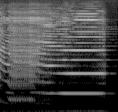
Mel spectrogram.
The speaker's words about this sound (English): Okay, let me hear the air horn right quick. Test it.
